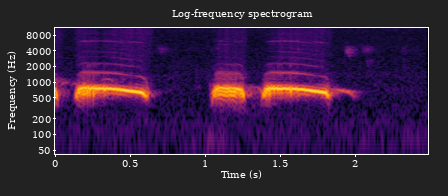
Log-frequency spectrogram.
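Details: Spotted dove calling in the thúc gù and gáy gọi style used to lure wild doves: a drawn-out, slightly falling coo, a pause, then a short hoot and another long coo, with no other sounds.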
